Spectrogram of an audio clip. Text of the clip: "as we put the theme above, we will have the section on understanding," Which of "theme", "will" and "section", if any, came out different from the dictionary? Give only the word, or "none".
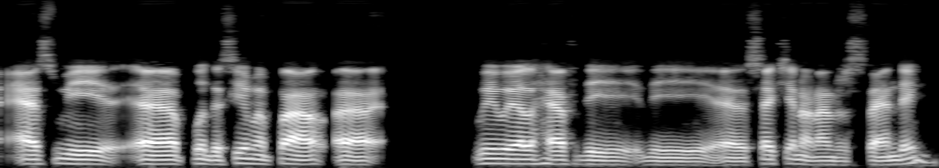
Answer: theme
